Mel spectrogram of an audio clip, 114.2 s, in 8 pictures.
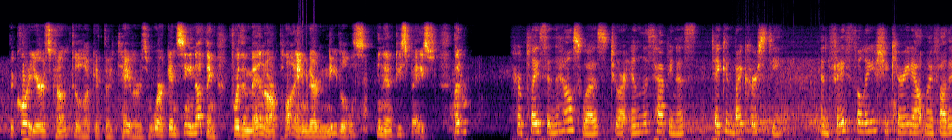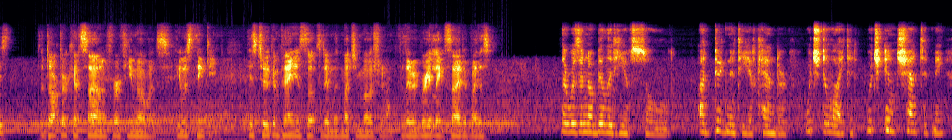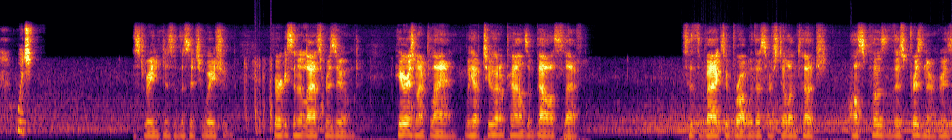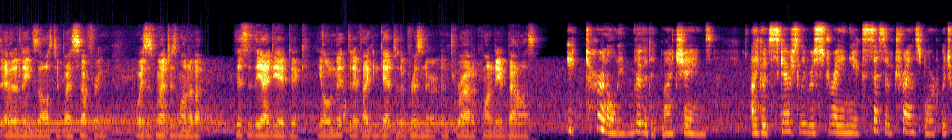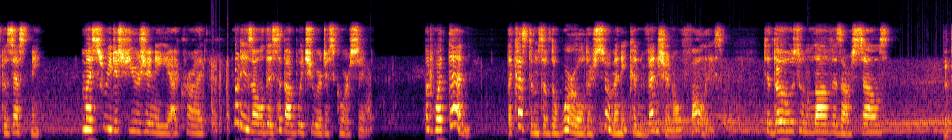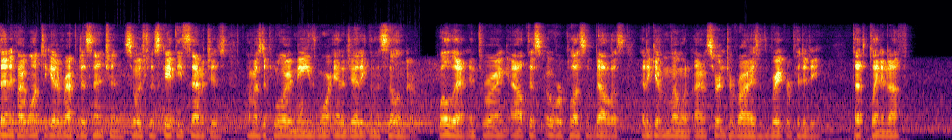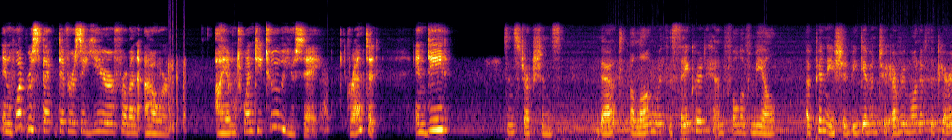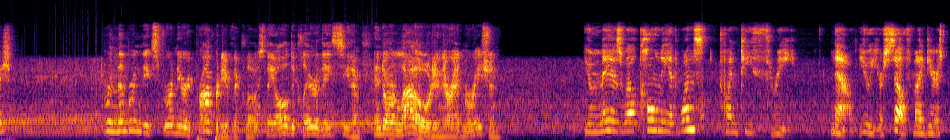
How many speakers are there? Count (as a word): four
